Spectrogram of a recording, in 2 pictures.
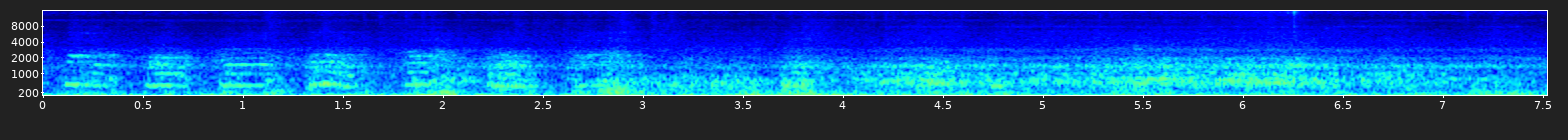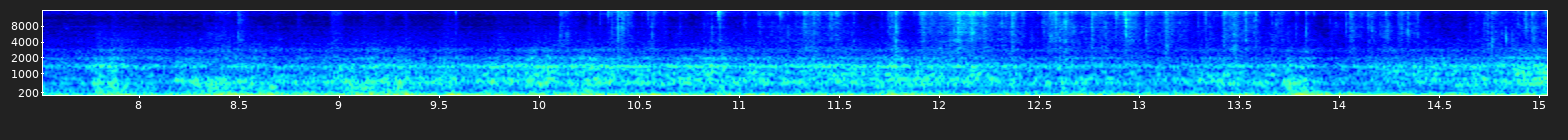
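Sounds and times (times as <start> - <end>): train rumbling inside carriage: 0.0 - 15.0
plastic wrapper crinkling: 10.1 - 15.0.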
